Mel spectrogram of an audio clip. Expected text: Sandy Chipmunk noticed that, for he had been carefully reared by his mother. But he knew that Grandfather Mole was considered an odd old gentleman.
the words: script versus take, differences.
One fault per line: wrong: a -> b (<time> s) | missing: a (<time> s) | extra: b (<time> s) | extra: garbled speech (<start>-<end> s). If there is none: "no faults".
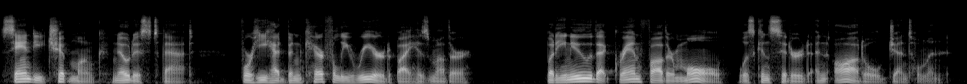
no faults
